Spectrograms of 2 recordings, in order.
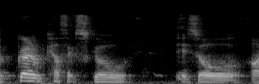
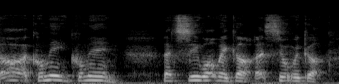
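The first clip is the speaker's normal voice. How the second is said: high, louder, eager welcoming dad; friend's Italian dad; 8 semitones higher, 4 dB louder than usual. Retold or imitated. Friend's dad welcoming boy borrowing films, Italian dad impression. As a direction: play the welcoming dad, pitched well up. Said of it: "his dad's like, well, he's a nice guy".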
